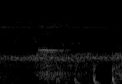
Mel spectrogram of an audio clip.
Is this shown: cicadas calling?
yes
